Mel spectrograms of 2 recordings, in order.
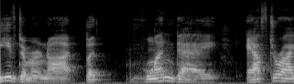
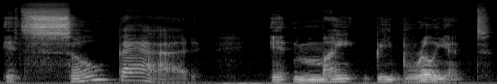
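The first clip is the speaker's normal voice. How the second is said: friend's slow verdict; 7 dB quieter, much slower than usual. Retold or imitated. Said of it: "he goes".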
